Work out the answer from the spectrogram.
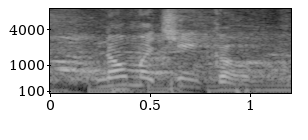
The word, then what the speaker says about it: Lomachenko: I think you said his name wrong. It's Nomachenko because he doesn't want to fight me.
